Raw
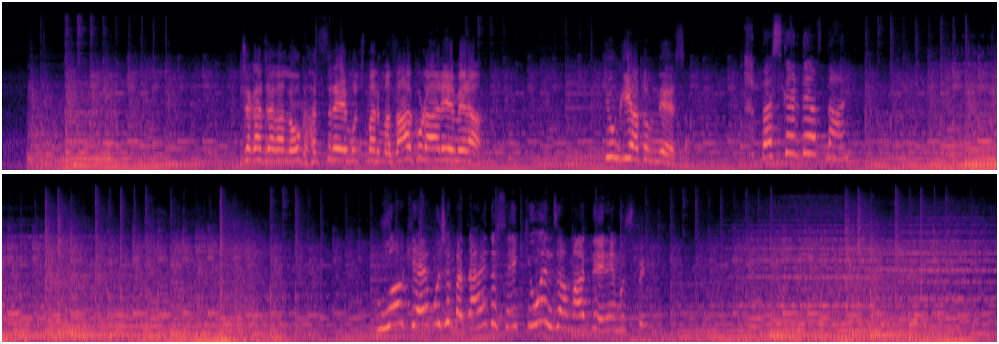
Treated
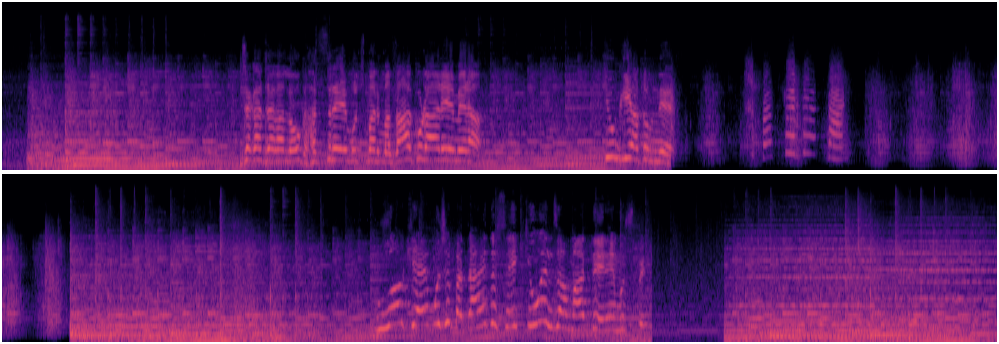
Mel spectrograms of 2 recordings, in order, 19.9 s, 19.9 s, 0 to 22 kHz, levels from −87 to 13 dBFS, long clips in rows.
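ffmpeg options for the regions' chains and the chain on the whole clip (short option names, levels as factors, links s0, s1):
-filter_complex "[0:a]asettb=1/sr,asplit=3[s0][s1][s2];[s0]atrim=end=6.684[s3];[s1]atrim=start=6.68:end=10.63,asetpts=PTS-STARTPTS,afade=t=in:d=0.004:c=qsin,afade=t=out:st=3.946:d=0.004:c=qsin,aeval=exprs='max(val(0),0)':c=same,highpass=650,lowpass=4200,aeval=exprs='val(0)*pow(10,-19*(0.5-0.5*cos(2*PI*2.4*n/s))/20)':c=same[s4];[s2]atrim=start=10.626[s5];[s3][s4]acrossfade=d=0.004:c1=hsin:c2=qsin[s6];[s6][s5]acrossfade=d=0.004:c1=qsin:c2=hsin,asettb=1/sr,asplit=3[s7][s8][s9];[s7]atrim=end=16.444[s10];[s8]atrim=start=16.44:end=17.17,asetpts=PTS-STARTPTS,afade=t=in:d=0.004:c=qsin,afade=t=out:st=0.726:d=0.004:c=qsin,lowshelf=f=180:t=q:w=1.5:g=-11.5,aeval=exprs='(tanh(316*val(0)+0.3)-tanh(0.3))/316':c=same[s11];[s9]atrim=start=17.166[s12];[s10][s11]acrossfade=d=0.004:c1=hsin:c2=qsin[s13];[s13][s12]acrossfade=d=0.004:c1=qsin:c2=hsin,lowshelf=f=80:g=-7,acompressor=threshold=0.0891:ratio=6,volume=0.708"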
